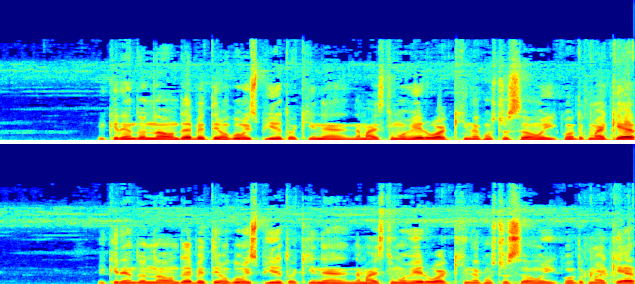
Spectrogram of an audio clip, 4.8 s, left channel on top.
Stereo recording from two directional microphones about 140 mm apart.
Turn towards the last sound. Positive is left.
turn(degrees=50)  # may be behind; listen again after turning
